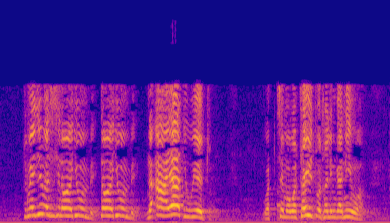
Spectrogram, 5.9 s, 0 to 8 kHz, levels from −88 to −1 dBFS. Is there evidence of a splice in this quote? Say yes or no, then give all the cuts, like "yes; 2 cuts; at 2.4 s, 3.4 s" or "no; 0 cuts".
yes; 3 cuts; at 1.5 s, 2.7 s, 4.2 s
